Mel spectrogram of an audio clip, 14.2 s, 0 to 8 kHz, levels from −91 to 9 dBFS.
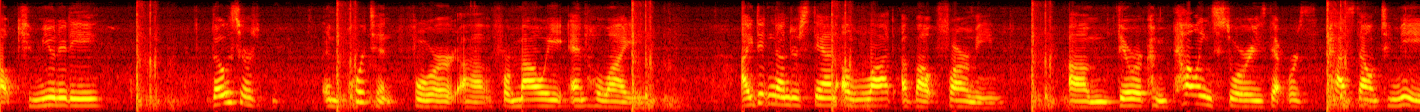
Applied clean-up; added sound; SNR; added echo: none; Gunshot, gunfire; 17 dB; none.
